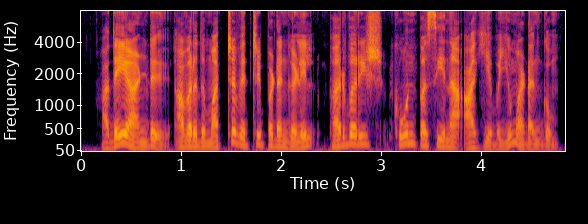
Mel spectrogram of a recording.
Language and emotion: Tamil, neutral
